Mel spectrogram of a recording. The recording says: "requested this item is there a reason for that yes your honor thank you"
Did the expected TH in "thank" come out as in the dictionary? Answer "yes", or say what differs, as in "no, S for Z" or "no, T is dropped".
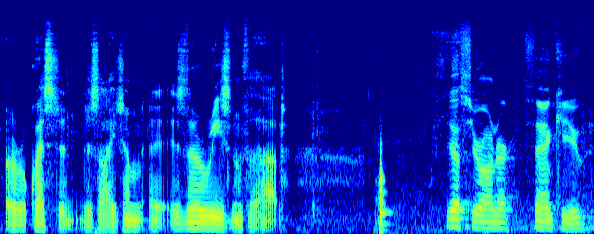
yes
